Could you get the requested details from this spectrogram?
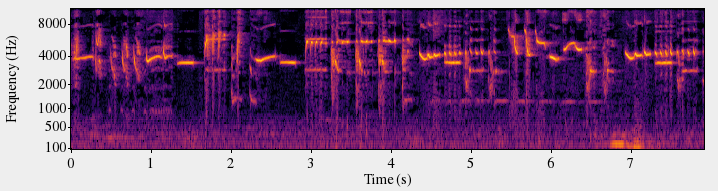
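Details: Jongkangan (lesser shortwing) singing busily: high whistles, sharp chips and short trills follow one another with almost no gaps, the phrases varied and fast.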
